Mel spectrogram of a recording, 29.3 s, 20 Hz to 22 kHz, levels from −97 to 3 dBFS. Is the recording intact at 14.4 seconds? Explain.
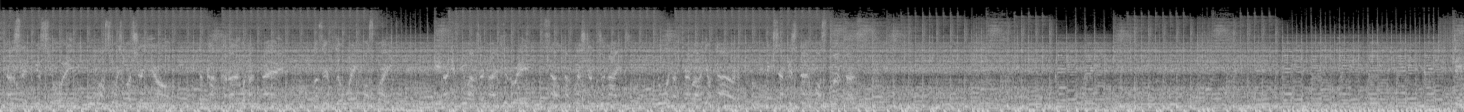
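No. At 14.42 s there is an underrun with held sample. The output buffer ran dry for about 5 ms. During that gap the converter kept repeating its last value, so the waveform sits flat. The sound stops almost silently. Roughly 5 ms of live audio went missing while the buffer was empty. When data returns, it resumes at a later point.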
